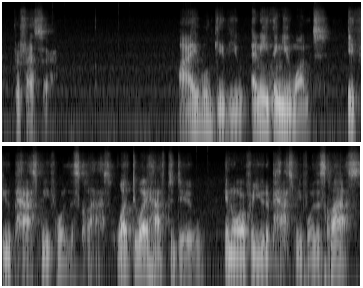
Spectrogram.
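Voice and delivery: ordinary talk, nothing marked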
